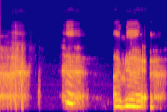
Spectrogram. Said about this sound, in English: That's a yawn.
